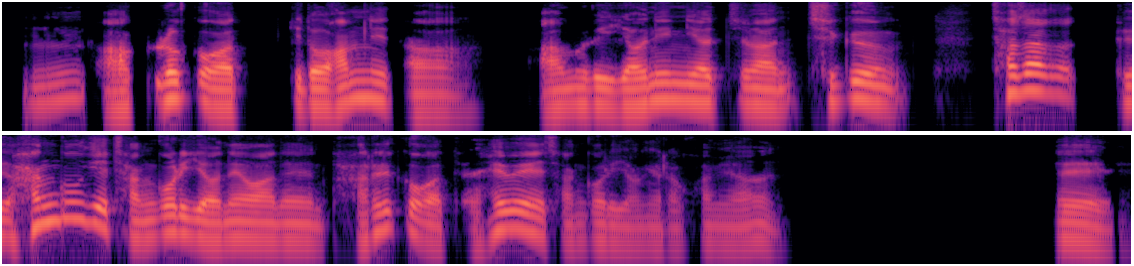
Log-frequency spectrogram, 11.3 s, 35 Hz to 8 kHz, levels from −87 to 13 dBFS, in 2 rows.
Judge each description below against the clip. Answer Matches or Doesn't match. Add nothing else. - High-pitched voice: Doesn't match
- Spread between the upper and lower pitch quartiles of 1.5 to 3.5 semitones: Doesn't match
